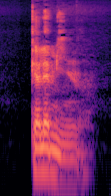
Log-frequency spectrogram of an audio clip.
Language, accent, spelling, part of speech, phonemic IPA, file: French, France, calamine, noun, /ka.la.min/, LL-Q150 (fra)-calamine.wav
- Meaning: 1. calamine, form of zinc oxide formed as a byproduct of sublimation 2. carbon residue formed as a byproduct in two-stroke engines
